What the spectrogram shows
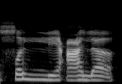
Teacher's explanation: आइन पढ़ा है, हमज़ा नहीं पढ़ा।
